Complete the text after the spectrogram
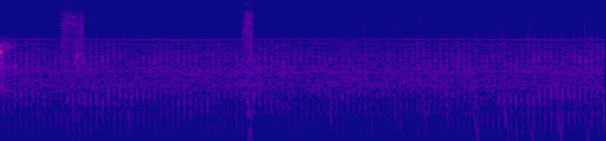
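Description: Footsteps run quickly over a hard surface.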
